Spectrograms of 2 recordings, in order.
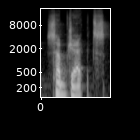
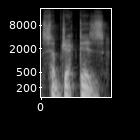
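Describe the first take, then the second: First: The final consonant cluster is said intact. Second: An extra vowel breaks up the final cluster. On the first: The speaker calls it right. "she can't say subjects" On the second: The speaker calls it wrong. "she says subject is"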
